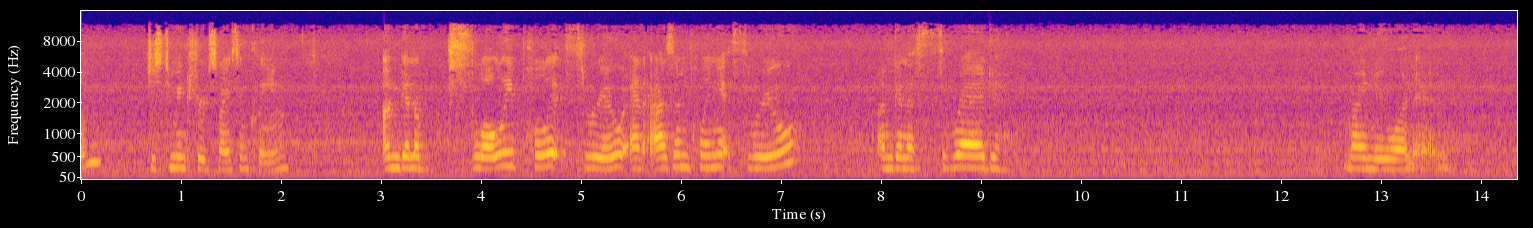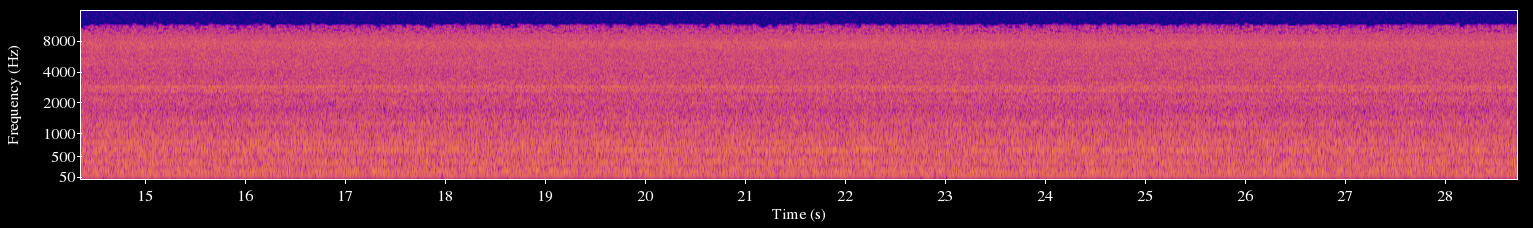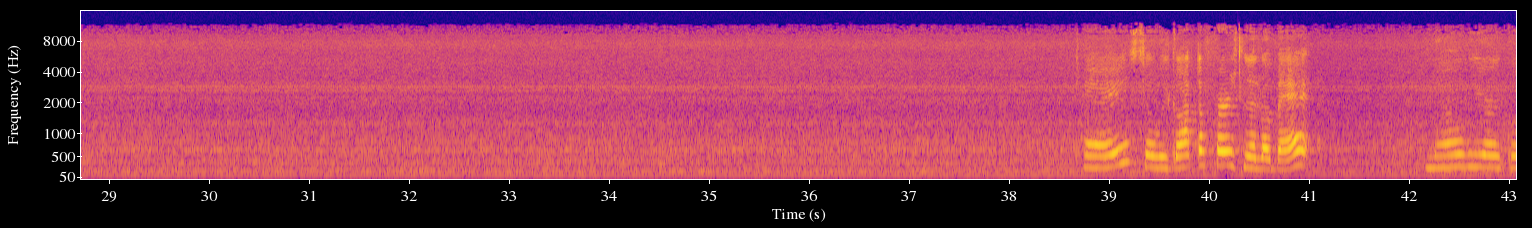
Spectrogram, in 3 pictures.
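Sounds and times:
low machine hum: 0:00.0 - 0:43.0.

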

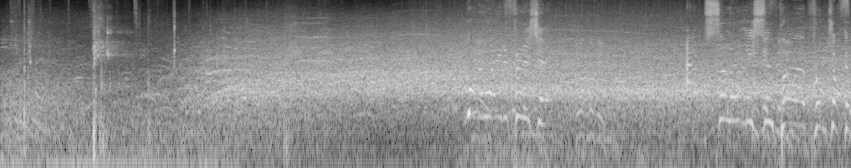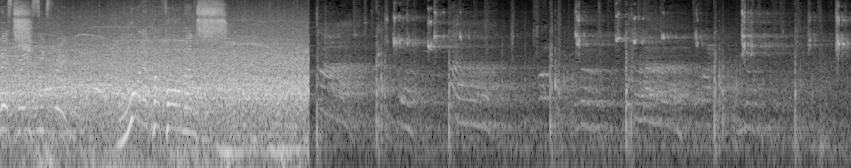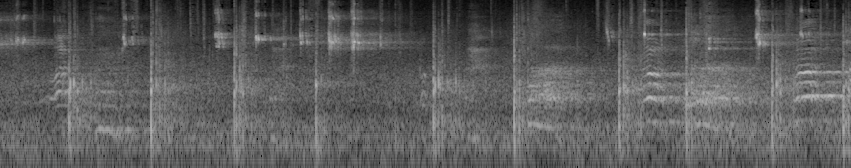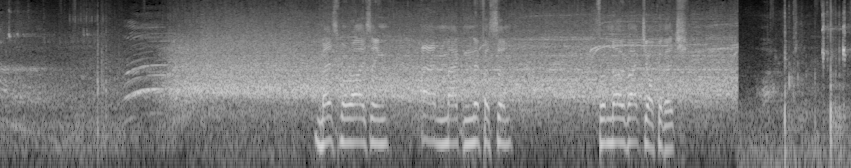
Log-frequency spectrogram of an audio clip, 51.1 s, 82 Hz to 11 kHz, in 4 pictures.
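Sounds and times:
shoes squeaking on court: 0:00.0 - 0:02.9, 0:18.0 - 0:32.4, 0:34.4 - 0:40.1, 0:50.0 - 0:51.0
crowd cheering and applauding: 0:02.7 - 0:17.4, 0:40.7 - 0:49.4.

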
